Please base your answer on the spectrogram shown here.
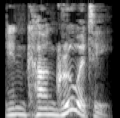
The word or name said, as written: incongruity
